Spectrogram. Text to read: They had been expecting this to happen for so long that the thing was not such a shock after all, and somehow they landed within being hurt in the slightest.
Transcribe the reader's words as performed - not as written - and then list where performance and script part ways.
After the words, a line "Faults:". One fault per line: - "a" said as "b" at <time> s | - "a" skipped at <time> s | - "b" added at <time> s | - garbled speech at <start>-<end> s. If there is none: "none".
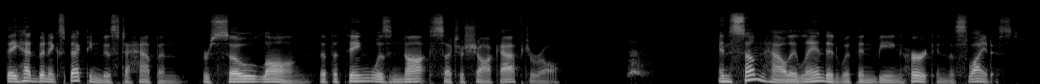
They had been expecting this to happen for so long that the thing was not such a shock after all, and somehow they landed within being hurt in the slightest.
Faults:
none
